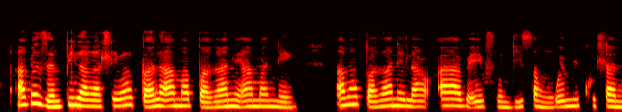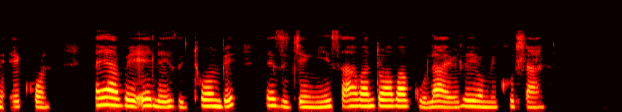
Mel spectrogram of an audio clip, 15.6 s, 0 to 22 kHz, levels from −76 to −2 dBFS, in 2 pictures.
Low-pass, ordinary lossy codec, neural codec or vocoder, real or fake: 7.2 kHz; Opus, 64 kbps; none; real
